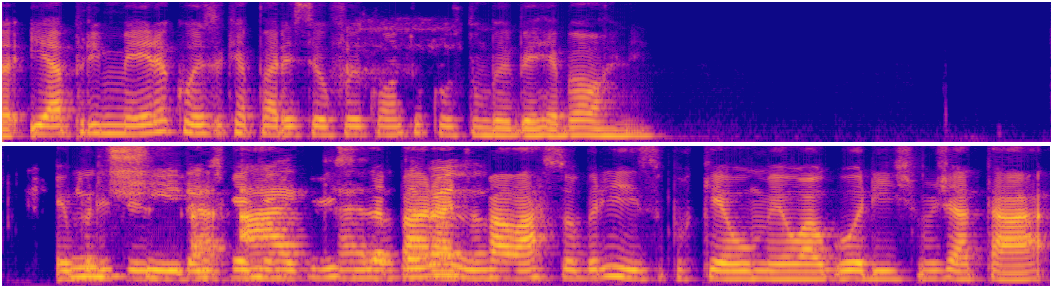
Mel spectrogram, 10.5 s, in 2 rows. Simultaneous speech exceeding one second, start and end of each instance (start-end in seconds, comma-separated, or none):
5.6-7.8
